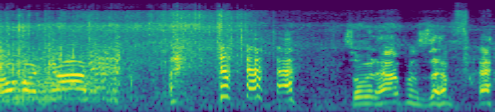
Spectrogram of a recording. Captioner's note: laughing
